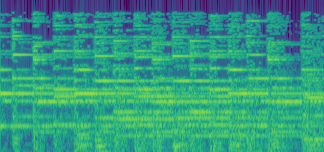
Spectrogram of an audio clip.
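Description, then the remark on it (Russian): Church bells ring together in a loud, continuous peal from the bell tower of the Trifonov Monastery, played by Vyatka bell ringers as the evening service is about to begin, overlapping strikes blending into a sustained metallic clangor, with no voices. “Вятские звонари.”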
